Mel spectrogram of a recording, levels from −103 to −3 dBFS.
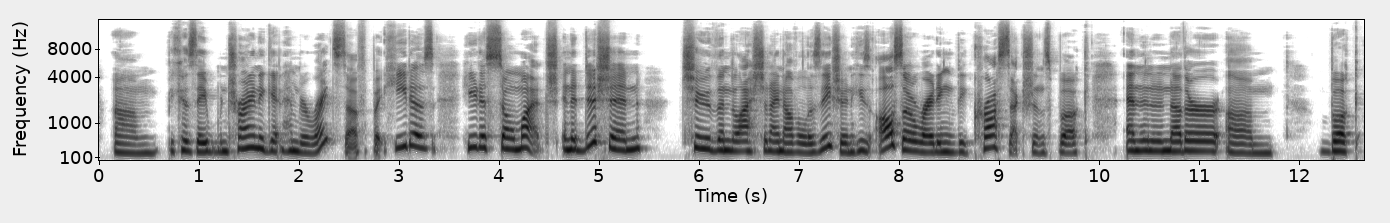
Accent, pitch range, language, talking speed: American, 205-270 Hz, English, 170 wpm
